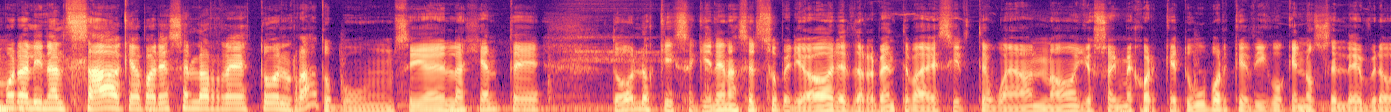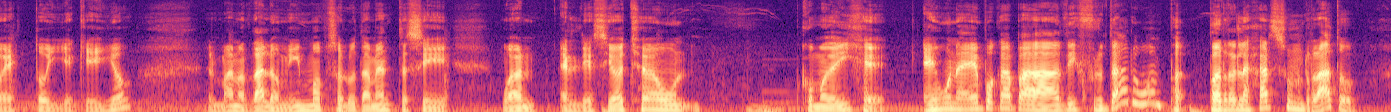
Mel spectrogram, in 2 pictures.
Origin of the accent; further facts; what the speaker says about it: Chile; como sociedad chilena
